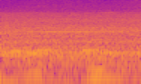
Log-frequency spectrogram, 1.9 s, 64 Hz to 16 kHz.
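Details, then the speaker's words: 1970s Ford Escort MK1 (50-year-old engine) being cured of overheating: newly wired electric radiator fans forced on via the cabin switch's always-on position, steady even whoosh at full speed, no rattle; normal fan operation. "Questo interruttore temporaneo che 0 non succede niente, 1 lasciamo decidere al sensore e 2 invece sempre accese le ventole come forse si sente."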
